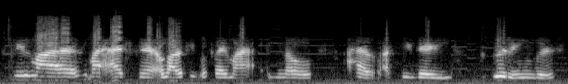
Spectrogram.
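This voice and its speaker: A woman poet calling in to an interview, answering thoughtfully with frequent pauses and fillers. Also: fairly low pitch, pushed and bright, no room sound, soft background music, rough recording. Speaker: guest poet and writer. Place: calling in from home by phone.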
